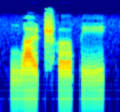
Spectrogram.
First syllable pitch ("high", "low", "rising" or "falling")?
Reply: high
